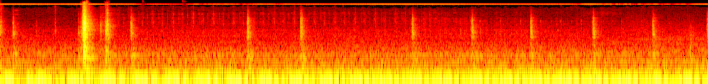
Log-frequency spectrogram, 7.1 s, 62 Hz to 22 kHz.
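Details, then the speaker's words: 35+ year old Amiga 1000 floppy drive, reinstalled, trying to boot Kickstart: uneven sharp ticks about three a second as the drive keeps seeking without loading; not booting. "Let's see if I can boot. Okay, Amiga's asking for Kickstart. Oh, damn. Not working."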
